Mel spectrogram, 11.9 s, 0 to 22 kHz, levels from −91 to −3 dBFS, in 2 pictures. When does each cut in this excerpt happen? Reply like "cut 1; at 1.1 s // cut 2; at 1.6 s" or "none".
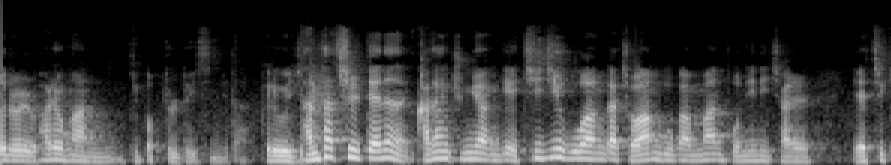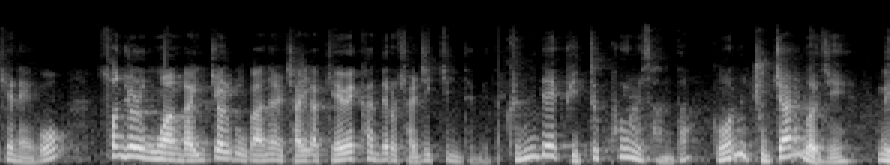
cut 1; at 9.1 s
